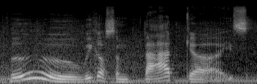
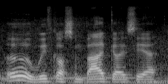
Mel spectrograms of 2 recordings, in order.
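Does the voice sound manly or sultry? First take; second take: sultry; manly. First: The voice sounds soft, sultry and suggestive. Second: The voice sounds deeper, firmer and manlier. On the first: The speaker calls it wrong. "That sounded like it was out of a porn film" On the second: The speaker calls it right. "Let's try that a bit more manly"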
